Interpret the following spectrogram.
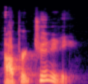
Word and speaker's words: opportunity: nature and natural but if the stress is after the T we pronounce it differently we pronounce it with a clear T sound like opportunity so let's start with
